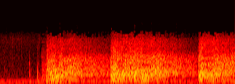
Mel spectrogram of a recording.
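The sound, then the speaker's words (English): Three loud gunshot effects in a radio drama, shots fired from a clump of trees: each a sudden, harsh noisy blast that rings on until the next, in an uneven rhythm. “Shots come from clump of trees to left.”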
